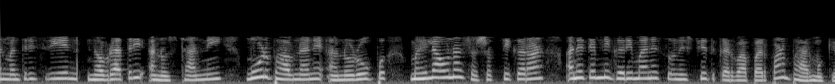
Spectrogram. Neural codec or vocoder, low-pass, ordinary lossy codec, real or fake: none; 3.6 kHz; MP3, 32 kbps; real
